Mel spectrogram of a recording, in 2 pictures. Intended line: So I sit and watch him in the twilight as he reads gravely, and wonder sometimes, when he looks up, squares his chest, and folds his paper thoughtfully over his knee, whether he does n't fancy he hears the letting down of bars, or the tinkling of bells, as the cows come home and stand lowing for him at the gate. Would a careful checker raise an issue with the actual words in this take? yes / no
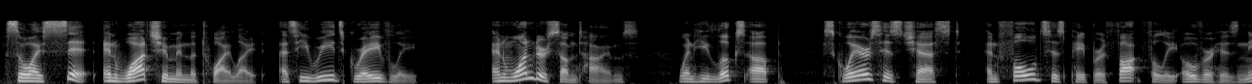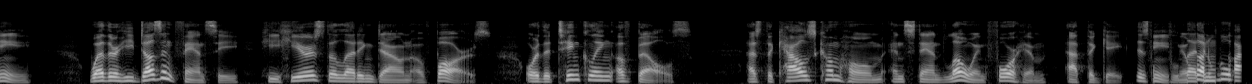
yes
